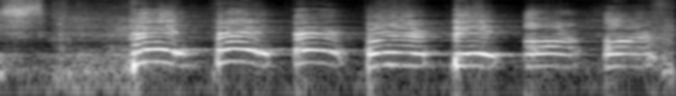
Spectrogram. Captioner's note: imitating echo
